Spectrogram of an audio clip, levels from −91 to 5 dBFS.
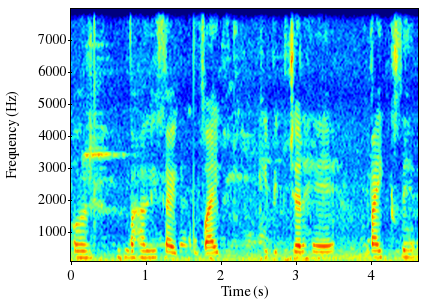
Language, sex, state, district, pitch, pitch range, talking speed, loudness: Hindi, female, Himachal Pradesh, Shimla, 195 Hz, 180-210 Hz, 130 wpm, -19 LUFS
